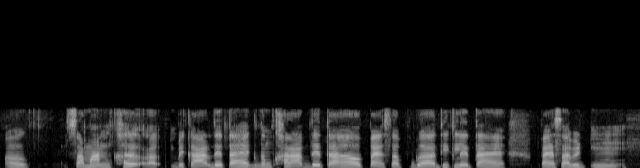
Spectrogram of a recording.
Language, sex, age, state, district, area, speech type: Hindi, female, 30-45, Uttar Pradesh, Varanasi, rural, spontaneous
